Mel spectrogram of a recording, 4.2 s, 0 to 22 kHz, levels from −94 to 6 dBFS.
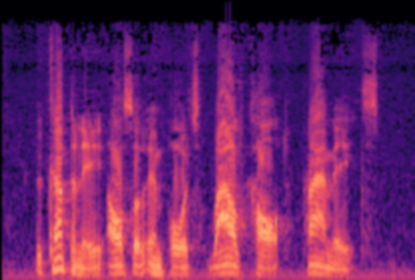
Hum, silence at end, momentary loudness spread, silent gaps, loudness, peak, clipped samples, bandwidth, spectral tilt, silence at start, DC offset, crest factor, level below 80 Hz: none; 0.4 s; 14 LU; none; -13 LUFS; 0 dBFS; under 0.1%; 16 kHz; -5 dB/octave; 0.35 s; under 0.1%; 14 dB; -40 dBFS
